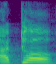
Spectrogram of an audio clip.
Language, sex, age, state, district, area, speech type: Odia, female, 60+, Odisha, Boudh, rural, read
